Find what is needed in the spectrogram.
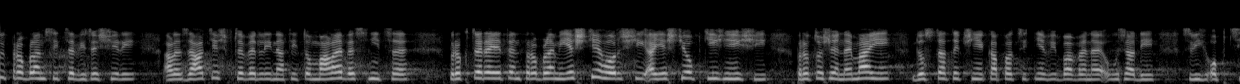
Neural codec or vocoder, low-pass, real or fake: codec, 24 kHz, 6 kbps, HILCodec; 5.4 kHz; fake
